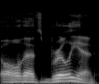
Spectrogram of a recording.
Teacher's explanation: When a human speaks a word genuinely, let's take the word brilliant from your rain example, the delivery is usually balanced. The pitch contour is relatively flat or naturally falling, and the duration of the vowels is standard.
